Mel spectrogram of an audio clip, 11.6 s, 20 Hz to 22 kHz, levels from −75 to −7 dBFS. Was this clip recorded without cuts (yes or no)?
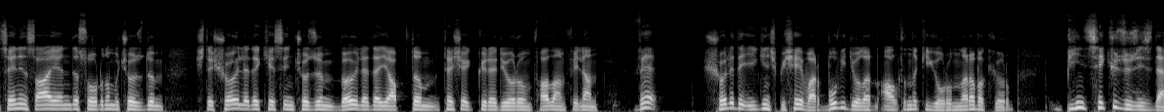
no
